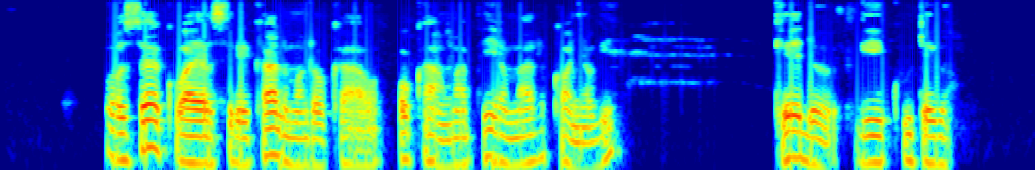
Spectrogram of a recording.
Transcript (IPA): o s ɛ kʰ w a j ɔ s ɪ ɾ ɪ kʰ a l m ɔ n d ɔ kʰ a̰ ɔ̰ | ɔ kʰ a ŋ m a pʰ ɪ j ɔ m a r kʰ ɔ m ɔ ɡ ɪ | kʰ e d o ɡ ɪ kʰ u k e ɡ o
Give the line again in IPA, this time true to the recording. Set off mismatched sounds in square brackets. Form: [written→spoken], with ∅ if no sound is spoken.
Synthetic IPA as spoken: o s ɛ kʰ w a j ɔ s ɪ ɾ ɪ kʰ a l m ɔ n d ɔ kʰ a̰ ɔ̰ | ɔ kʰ a ŋ m a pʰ ɪ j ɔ m a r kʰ ɔ [m→ɲ] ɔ ɡ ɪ | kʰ e d o ɡ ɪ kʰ u [k→t] e ɡ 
